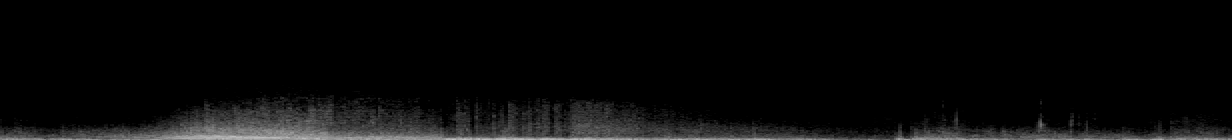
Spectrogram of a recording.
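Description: Artillery shell explosion about a second in, with a falling tone at its start and a rumble that dies away over about two seconds, followed by a few scattered sharp cracks.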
